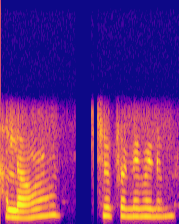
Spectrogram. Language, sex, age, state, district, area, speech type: Telugu, female, 30-45, Andhra Pradesh, Kurnool, rural, conversation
